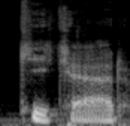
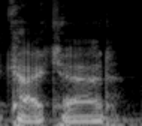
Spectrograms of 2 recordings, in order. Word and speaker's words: KiCad: then we'll do, yes, this is KiCad or KiCad. I like to say KiCad. I will probably, that is my go-to phrase. As long as you spell it right, I don't care how you say it.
